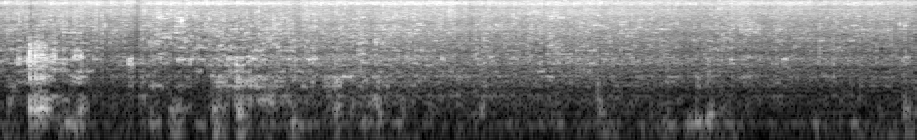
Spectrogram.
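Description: Green chillies and curry leaves frying in hot oil in a nonstick wok: a steady sizzle with the scrape and clatter of a wooden spatula stirring them.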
